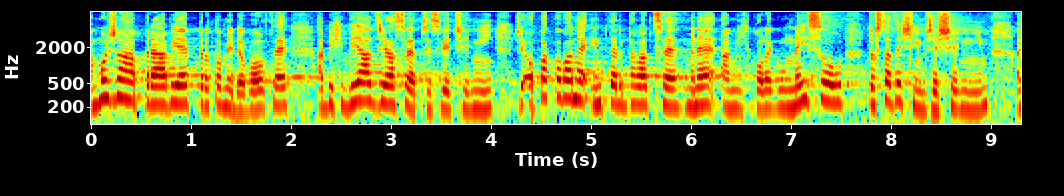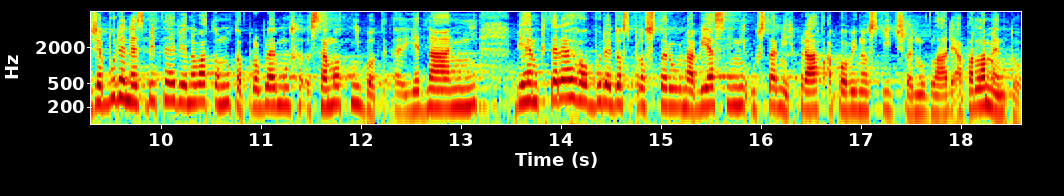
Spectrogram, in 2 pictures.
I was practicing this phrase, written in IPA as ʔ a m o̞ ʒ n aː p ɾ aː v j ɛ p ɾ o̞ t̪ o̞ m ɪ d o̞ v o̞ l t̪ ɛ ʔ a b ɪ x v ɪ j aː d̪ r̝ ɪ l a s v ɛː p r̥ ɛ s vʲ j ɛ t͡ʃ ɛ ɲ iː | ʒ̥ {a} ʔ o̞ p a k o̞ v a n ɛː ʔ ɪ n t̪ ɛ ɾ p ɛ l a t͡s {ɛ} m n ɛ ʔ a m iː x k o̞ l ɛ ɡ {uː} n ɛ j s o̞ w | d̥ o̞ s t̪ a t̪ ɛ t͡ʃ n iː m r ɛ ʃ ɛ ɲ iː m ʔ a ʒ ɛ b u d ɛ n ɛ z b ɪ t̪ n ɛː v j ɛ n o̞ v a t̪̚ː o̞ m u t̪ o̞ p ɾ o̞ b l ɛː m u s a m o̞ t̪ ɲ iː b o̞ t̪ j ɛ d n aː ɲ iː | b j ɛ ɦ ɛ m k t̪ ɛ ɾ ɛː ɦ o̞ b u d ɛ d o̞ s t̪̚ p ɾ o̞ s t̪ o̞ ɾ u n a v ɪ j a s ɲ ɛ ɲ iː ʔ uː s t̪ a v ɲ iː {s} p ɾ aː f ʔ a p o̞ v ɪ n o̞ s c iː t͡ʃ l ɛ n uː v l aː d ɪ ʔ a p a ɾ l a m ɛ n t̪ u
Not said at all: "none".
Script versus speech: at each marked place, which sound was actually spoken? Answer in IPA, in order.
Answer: ɛ, ɛ, uː, x

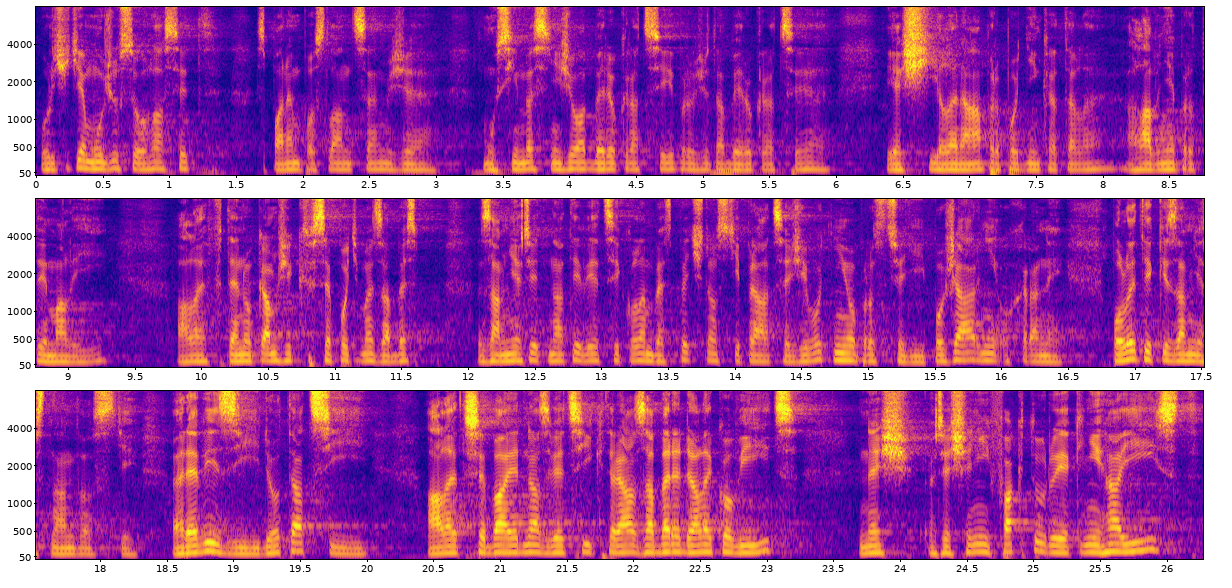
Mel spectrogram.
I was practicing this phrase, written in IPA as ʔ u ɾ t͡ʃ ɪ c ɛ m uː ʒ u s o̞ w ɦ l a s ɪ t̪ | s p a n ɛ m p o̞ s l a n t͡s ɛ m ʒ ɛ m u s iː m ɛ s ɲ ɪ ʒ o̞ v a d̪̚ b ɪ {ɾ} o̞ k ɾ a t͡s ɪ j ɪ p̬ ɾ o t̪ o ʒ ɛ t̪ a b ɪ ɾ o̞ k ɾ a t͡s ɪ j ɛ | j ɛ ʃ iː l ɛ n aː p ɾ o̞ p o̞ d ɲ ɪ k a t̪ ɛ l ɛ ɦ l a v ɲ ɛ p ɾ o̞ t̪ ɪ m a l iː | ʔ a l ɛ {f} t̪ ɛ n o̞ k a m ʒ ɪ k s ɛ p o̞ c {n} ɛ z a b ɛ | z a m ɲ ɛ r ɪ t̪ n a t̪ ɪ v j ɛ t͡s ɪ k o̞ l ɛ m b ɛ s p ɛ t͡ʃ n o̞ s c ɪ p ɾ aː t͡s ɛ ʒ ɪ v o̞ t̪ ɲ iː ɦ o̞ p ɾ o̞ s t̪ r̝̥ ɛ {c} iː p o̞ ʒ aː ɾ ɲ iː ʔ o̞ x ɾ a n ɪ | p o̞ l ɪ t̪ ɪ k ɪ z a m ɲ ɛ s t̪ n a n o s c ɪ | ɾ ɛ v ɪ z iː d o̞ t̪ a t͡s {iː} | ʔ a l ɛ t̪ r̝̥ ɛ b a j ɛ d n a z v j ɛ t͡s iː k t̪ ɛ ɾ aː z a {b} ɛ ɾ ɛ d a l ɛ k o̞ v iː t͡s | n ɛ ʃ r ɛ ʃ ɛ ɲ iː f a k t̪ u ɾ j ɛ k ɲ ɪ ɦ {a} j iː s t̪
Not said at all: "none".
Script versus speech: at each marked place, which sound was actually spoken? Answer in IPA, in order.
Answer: ɾ, f, m, ɟ, iː, b, a

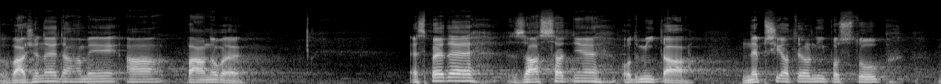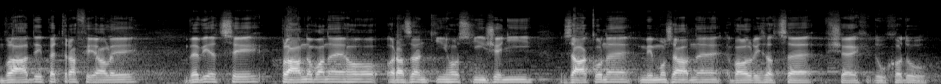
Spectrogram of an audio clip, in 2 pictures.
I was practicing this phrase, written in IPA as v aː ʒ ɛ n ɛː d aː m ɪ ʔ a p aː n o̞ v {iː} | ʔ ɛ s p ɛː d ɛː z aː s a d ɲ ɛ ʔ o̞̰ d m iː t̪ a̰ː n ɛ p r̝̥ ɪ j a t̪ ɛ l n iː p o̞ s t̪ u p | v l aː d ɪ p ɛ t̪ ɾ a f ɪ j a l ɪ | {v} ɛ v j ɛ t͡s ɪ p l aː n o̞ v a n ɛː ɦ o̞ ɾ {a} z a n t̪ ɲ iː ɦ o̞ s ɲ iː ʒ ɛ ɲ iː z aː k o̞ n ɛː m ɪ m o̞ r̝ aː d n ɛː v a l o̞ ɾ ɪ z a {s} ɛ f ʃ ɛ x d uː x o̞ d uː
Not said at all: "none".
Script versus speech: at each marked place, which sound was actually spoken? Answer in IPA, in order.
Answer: ɛː, v, a, t͡s

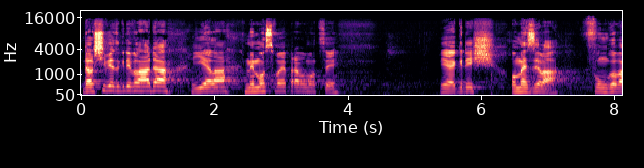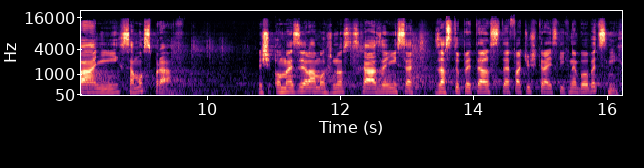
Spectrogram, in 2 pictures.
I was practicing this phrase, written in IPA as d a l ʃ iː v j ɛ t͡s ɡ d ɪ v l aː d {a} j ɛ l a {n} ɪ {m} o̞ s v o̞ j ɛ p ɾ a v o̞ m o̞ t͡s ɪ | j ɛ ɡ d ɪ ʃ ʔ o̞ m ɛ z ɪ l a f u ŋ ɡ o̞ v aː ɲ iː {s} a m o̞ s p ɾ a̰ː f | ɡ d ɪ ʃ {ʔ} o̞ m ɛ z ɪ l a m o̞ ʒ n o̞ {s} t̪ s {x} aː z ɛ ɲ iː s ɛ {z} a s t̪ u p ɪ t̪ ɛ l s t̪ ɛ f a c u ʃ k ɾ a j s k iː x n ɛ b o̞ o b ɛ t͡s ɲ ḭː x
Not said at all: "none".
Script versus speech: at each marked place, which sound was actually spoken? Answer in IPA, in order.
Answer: a, m, m, s, ʔ, s, x, z

